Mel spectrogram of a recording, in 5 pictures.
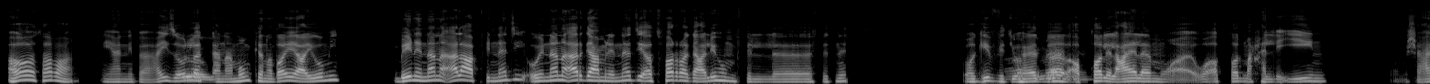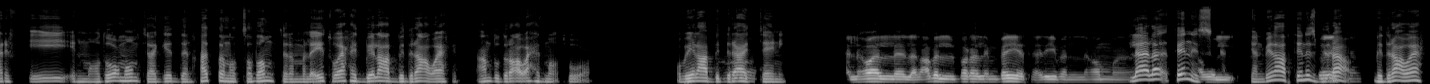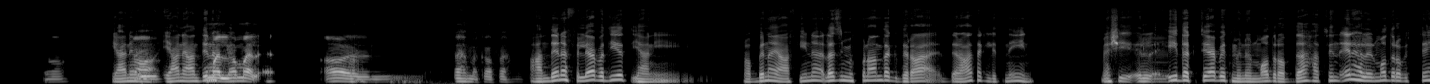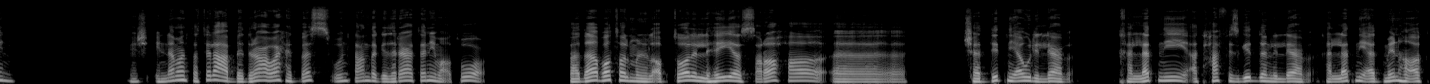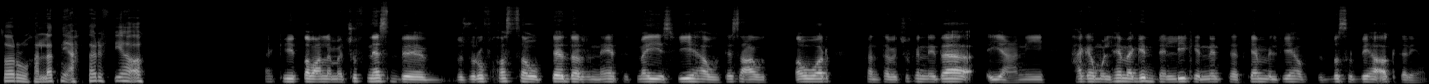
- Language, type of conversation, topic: Arabic, podcast, إيه أحلى ذكرى عندك مرتبطة بهواية بتحبّها؟
- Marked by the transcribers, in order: unintelligible speech; unintelligible speech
